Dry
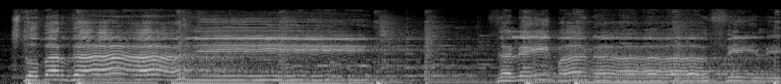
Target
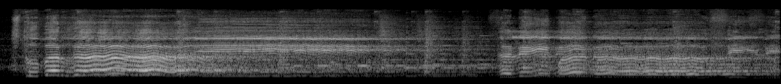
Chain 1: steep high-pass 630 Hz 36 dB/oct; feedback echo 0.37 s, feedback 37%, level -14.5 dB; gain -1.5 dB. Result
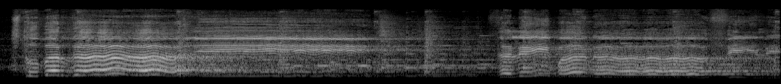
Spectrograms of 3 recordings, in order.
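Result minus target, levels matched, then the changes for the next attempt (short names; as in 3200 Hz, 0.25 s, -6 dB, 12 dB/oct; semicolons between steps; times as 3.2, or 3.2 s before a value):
echo-to-direct -7 dB
change: feedback echo 0.37 s, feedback 37%, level -7.5 dB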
